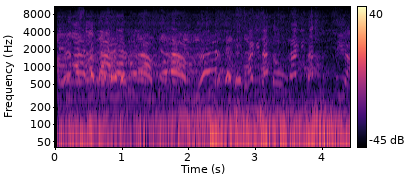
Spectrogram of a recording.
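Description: Several men's voices talking and calling out over one another in lively group chatter, with a steady low rumble underneath.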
